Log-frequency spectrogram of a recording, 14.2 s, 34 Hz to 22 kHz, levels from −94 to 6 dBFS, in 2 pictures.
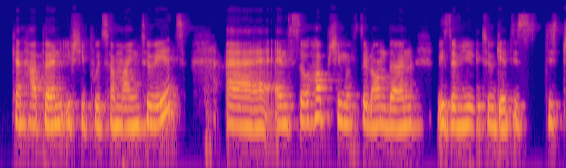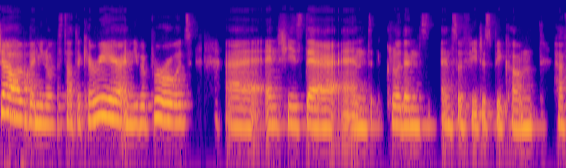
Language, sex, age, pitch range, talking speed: English, female, 20-39, 175-195 Hz, 195 wpm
